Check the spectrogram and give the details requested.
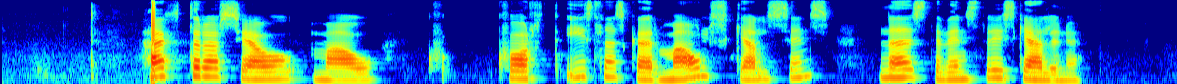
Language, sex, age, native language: Icelandic, female, 30-39, Icelandic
